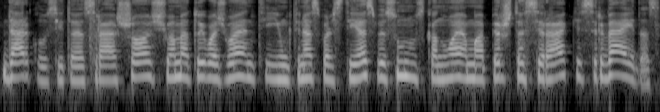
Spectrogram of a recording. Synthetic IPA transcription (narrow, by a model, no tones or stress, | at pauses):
d̪ʲɐɾklˠɐʊsʲiːt̪oːjɛsɾɑːʃoːʃʲuɔmʲɛt̪ʊɪʋɐʒʲuɔjɛnt̪iːjʊŋkt̪ʲɪnʲɛsʋɐlʲsʲt̪ʲiːjɛsʋʲɪsuːnʊskɐnuɔjɛmɐpʲɪɾʃt̪ɐsiɾɑːkʲɪsɪɾʋʲɛɪd̪ɐs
